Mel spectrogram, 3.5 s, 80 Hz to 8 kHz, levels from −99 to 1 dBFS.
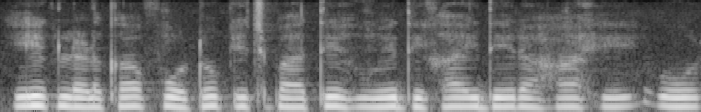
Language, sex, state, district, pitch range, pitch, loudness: Hindi, female, Madhya Pradesh, Bhopal, 185-195 Hz, 185 Hz, -17 LUFS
